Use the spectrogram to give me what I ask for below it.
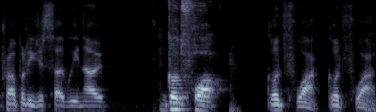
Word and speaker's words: Godefroy: your name again properly and then we'll say Godfrey but how do you say it properly just so we know good for good work good for like cold good for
